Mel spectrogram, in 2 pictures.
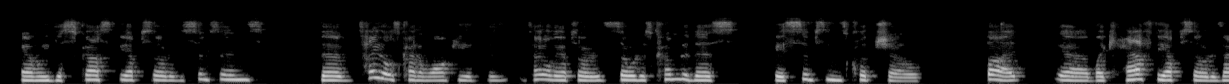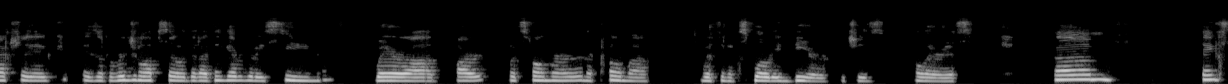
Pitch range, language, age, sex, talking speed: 180-215 Hz, English, 30-49, male, 150 wpm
